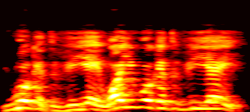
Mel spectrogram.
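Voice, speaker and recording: A man, a military veteran, talking in a loud, profane, casual monologue, breaking into laughter as he goes. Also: high-pitched, racing, muffled recording. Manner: loud, profane, laughing asides, animated rant.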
